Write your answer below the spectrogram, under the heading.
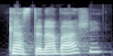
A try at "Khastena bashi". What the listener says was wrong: You say it like this. You say it Khastena bashi. You have to say it Khastena bashi with a kha.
